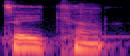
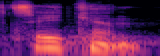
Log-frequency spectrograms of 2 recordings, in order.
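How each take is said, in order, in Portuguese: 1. A palavra them é reduzida para 'em. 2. A palavra them é reduzida para 'em.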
